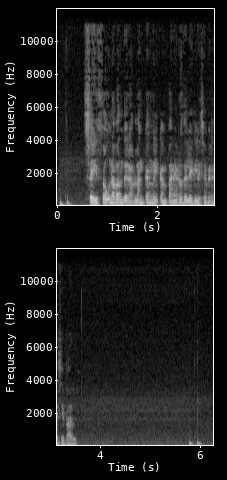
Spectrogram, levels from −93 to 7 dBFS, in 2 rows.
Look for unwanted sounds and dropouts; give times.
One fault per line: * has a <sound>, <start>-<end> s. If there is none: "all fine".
all fine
